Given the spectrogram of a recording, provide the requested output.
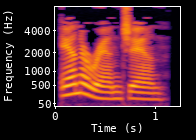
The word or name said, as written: anuranjan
